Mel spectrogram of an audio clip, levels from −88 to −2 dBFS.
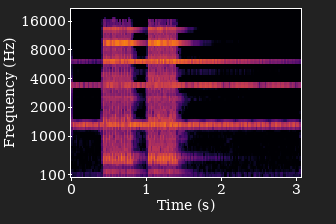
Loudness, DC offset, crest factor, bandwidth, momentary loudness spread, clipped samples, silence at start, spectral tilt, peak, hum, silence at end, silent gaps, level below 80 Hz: -19 LUFS; under 0.1%; 18 dB; 16.5 kHz; 22 LU; under 0.1%; 0 s; 1.5 dB/octave; -6 dBFS; none; 0.05 s; none; -76 dBFS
